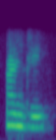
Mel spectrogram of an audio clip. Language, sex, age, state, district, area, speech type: Punjabi, female, 18-30, Punjab, Faridkot, urban, conversation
